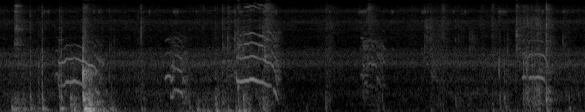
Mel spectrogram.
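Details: Premature kitten Anna meowing indignantly while hugged very tightly by mother cat Ginny, at home among several litters of kittens; a series of thin, high, arched mews, some in quick pairs, spread through the clip, with soft rustling and a loud bump early on.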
